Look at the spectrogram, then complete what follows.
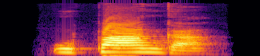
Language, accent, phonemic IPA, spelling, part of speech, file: Swahili, Kenya, /uˈpɑ.ᵑɡɑ/, upanga, noun, Sw-ke-upanga.flac
- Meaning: sword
